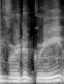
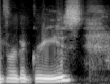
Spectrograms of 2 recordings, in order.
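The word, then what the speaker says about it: verdigris: which you can say vertigree or you can say vertigrees and they're both uh correct um by the same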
